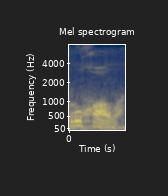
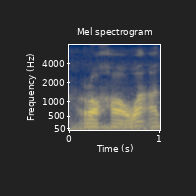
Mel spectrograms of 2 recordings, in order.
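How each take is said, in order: First: The first vowel is a u sound. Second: The first vowel is an o sound. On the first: "Atau ada juga yang ruhawa" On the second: "nggak salah sih rohawa"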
